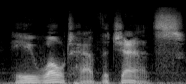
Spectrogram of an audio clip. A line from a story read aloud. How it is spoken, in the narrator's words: grumbled the bear king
